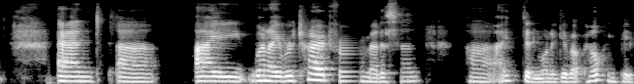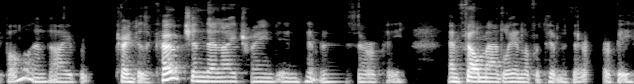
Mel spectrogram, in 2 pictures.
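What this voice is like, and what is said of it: British accent with American influence. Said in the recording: “I'm originally from Salisbury, the UK, but I've lived in the States for a long, long time, as you can probably tell from my accent.”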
